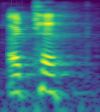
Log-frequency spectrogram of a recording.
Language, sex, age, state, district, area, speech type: Sindhi, female, 45-60, Gujarat, Surat, urban, read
